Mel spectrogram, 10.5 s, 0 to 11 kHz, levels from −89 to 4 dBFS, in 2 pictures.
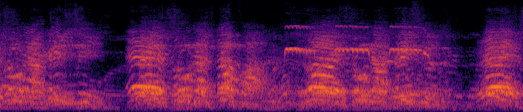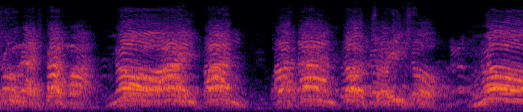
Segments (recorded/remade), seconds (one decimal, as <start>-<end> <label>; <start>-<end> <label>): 0.0-10.5 recorded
